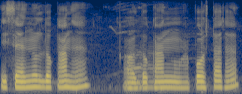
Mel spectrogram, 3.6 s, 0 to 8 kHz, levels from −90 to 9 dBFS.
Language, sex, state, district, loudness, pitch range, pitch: Hindi, female, Jharkhand, Garhwa, -17 LUFS, 140-150 Hz, 145 Hz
